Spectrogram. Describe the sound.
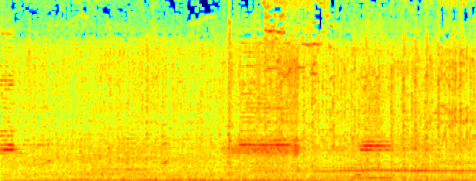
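Dense, steady roar of busy city traffic in New Delhi, India, with heavy trucks rumbling, punctuated by a few high electronic beeps or horn tones, and a faint murmur of voices beneath.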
